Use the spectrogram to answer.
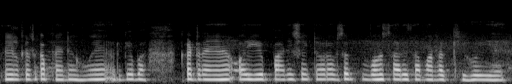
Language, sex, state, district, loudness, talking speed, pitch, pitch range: Hindi, female, Punjab, Kapurthala, -17 LUFS, 175 wpm, 230 Hz, 220-235 Hz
